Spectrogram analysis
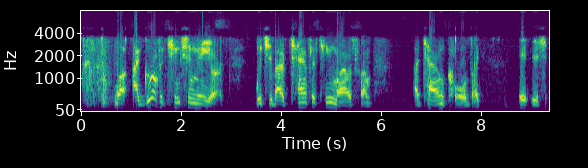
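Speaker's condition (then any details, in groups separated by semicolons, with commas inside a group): Voice box damage from tracheostomy; lasting physical voice challenge from damaged voice box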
